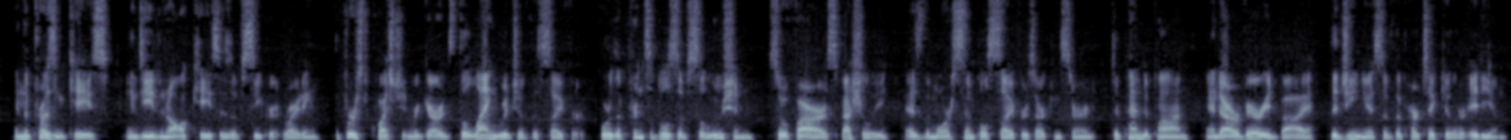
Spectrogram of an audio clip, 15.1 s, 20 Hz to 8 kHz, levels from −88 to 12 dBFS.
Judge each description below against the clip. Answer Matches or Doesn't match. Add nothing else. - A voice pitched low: Matches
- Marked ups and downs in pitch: Matches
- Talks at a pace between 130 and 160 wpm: Doesn't match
